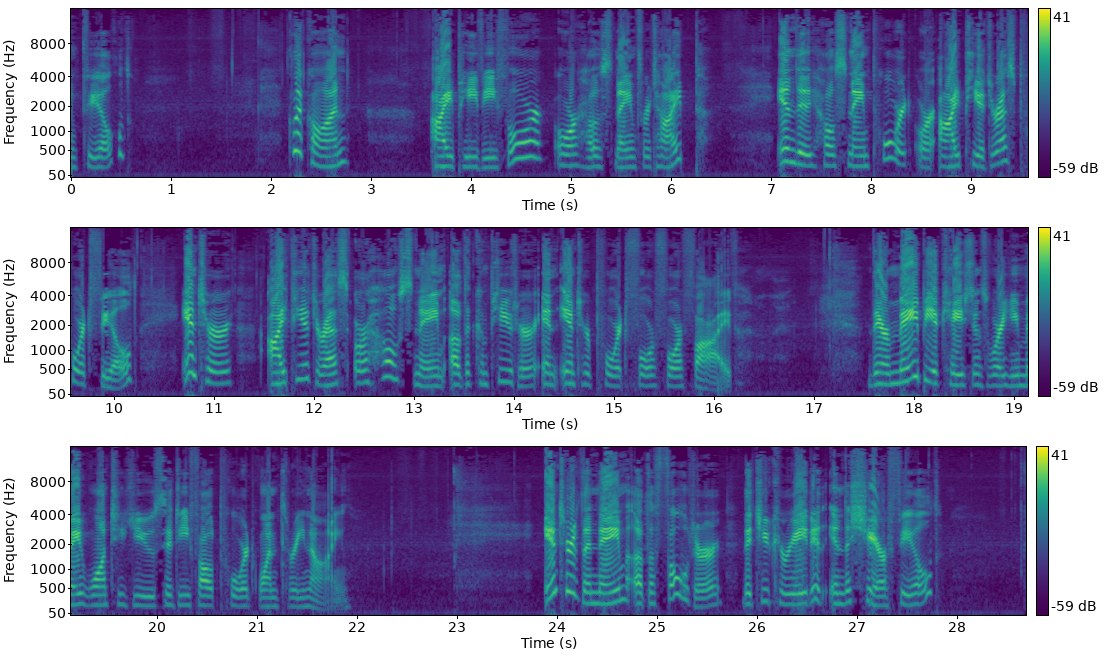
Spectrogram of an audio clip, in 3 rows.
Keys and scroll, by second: 0.0-3.3 typing, 10.5 Caps_Lock, 10.8-12.6 typing, 13.6-16.3 typing, 19.6 4, 20.2 5, 21.6 Caps_Lock, 24.5-26.2 typing.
